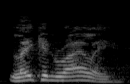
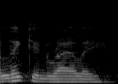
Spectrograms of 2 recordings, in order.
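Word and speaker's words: Laken Riley: the Biden migrant crime Lake and Riley and you know uh Biden was unable to pronounce her name c CER Lincoln Riley and this was right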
